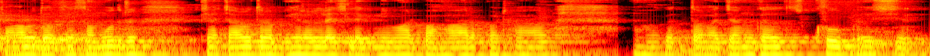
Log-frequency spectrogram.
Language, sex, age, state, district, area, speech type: Maithili, male, 60+, Bihar, Saharsa, urban, spontaneous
